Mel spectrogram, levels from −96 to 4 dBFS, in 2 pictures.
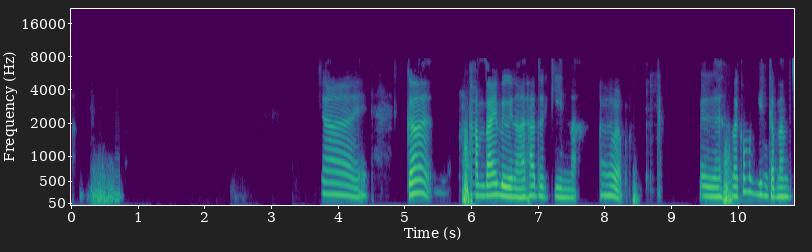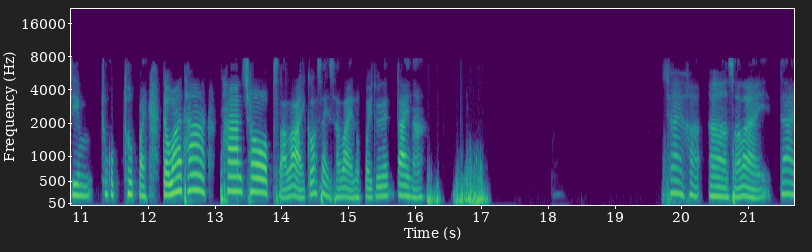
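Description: Concealed Bluetooth headset packet loss occurs at 0.66, 6.02, 10.76, 13.25 and 16.68 s. Lost packets were patched by repeating recent waveform. Each gap becomes a short buzzy hold that warbles as real sound resumes. The longest, at 13.25 s, lasts about 0.1 s.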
